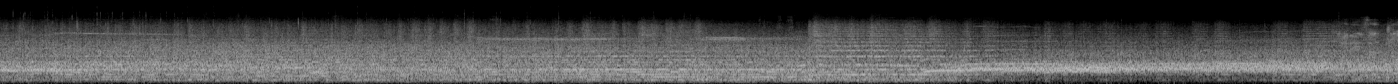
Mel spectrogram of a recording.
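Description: A large marching band plays brass music loudly in a big echoing stadium.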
